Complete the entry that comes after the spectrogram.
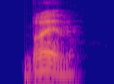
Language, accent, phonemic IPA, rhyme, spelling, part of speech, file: French, France, /bʁɛm/, -ɛm, brème, noun, LL-Q150 (fra)-brème.wav
- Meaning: 1. bream (fish of the genus Abramis) 2. eggplant, aubergine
